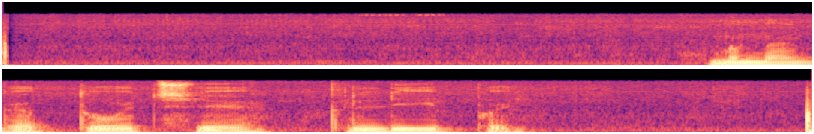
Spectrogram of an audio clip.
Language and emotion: Russian, neutral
